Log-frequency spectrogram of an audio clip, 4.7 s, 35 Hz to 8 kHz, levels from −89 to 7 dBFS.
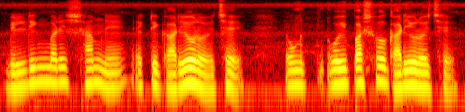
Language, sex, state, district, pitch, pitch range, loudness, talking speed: Bengali, male, West Bengal, Cooch Behar, 130 Hz, 115-145 Hz, -19 LUFS, 140 wpm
